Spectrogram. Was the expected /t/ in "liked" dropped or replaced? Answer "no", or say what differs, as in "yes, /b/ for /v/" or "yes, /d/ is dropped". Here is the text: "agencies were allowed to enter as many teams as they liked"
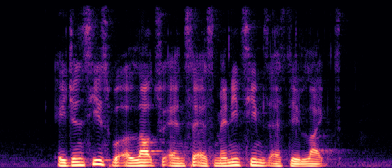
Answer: no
